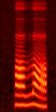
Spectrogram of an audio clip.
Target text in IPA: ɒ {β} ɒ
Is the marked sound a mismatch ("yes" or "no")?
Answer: no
